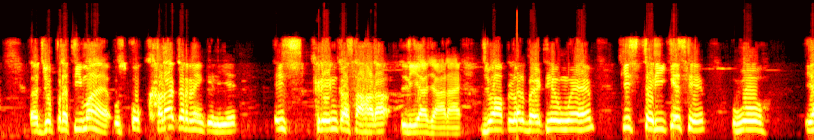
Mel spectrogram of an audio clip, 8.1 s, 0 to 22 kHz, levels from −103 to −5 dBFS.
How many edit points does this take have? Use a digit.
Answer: 1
